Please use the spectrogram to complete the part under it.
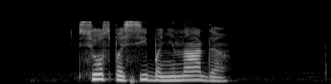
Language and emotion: Russian, angry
